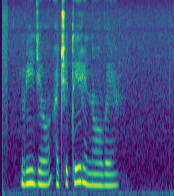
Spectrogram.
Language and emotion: Russian, neutral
